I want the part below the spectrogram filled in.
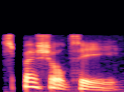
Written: specialty

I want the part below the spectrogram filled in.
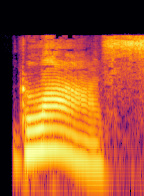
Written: glossless

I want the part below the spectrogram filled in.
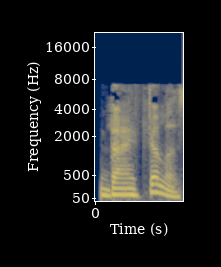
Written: diphyllous

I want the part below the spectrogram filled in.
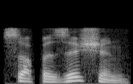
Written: supposition

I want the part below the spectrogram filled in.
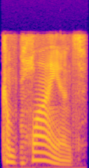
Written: compliant

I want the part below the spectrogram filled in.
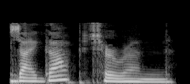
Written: zygopteran

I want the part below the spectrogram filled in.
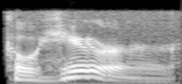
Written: coherer

